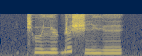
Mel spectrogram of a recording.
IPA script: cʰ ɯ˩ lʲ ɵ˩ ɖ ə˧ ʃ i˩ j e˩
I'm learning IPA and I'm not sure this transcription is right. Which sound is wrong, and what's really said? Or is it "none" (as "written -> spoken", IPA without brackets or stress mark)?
none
